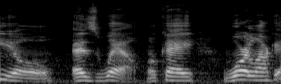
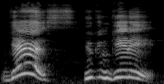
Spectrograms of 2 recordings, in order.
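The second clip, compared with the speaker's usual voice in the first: much higher and louder, laughing yes; delighted God; 8 semitones higher, 4 dB louder than usual. Retold or imitated. Most High telling a child to take it, high and laughing. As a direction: cheer them on, gleeful. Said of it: "He's like".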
